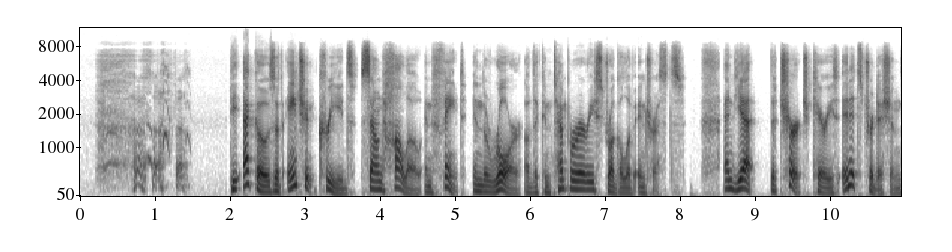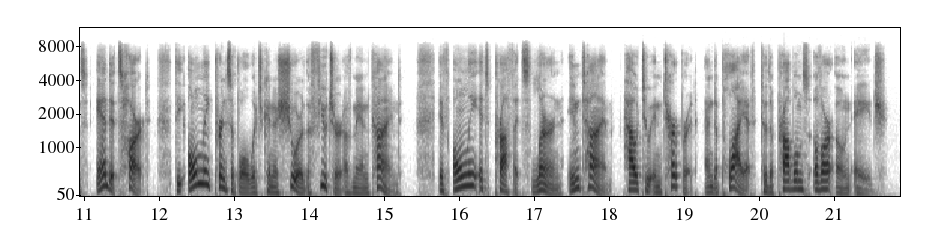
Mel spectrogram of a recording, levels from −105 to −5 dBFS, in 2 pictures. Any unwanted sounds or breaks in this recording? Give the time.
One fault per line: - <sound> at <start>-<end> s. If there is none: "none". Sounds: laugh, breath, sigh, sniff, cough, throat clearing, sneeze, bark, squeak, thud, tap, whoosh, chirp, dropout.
- laugh at 0.2-1.5 s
